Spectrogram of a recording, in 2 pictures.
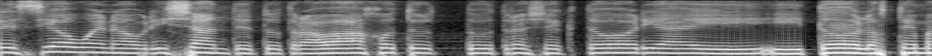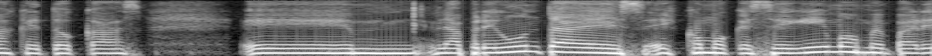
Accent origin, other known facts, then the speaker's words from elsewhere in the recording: Rosario, Santa Fe, Argentina; Personalmente yo soy de Rosario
